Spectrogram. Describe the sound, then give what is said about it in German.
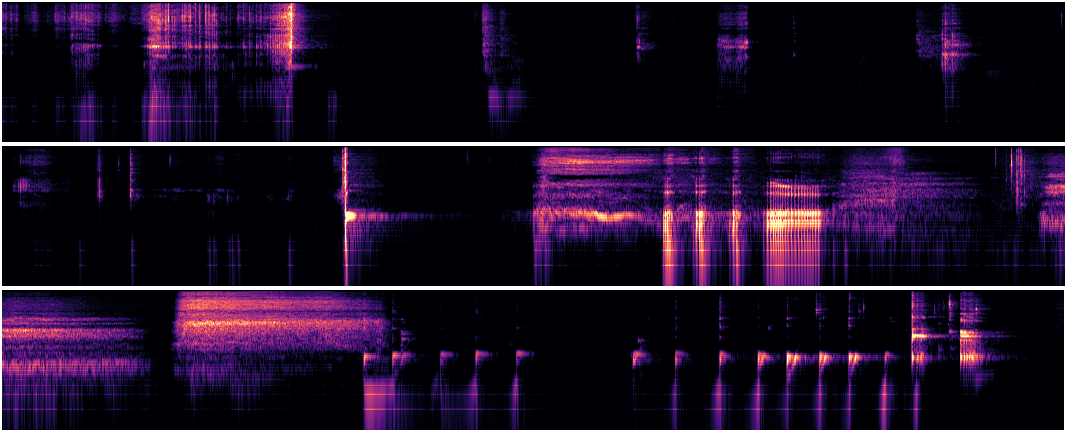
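A bottle being opened up close, with clinks, crinkling and tearing, a few bursts of hiss, then a run of quick rhythmic pulses near the end; no one speaks. “Und ich werde diese Flasche jetzt öffnen. Ich mache das mal hier so ASMR-mäßig.”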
